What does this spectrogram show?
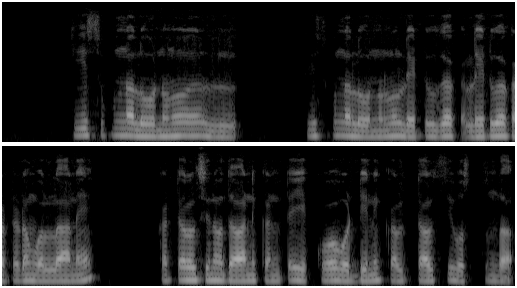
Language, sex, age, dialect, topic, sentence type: Telugu, male, 18-24, Telangana, banking, question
